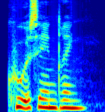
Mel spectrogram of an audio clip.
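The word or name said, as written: kursændring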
